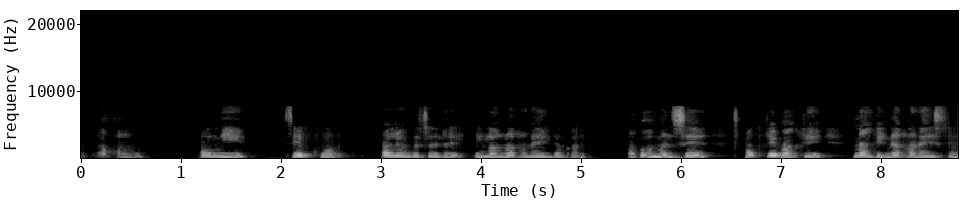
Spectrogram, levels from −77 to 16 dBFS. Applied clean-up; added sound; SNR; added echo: neural mask model DeepFilterNet 3.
